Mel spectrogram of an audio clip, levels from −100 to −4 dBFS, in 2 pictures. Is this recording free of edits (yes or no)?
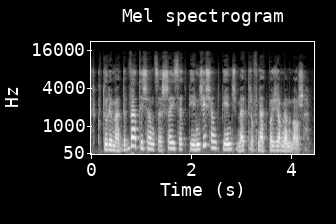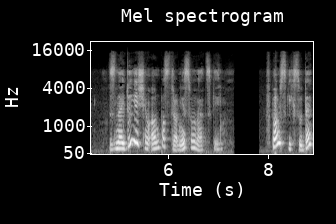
yes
